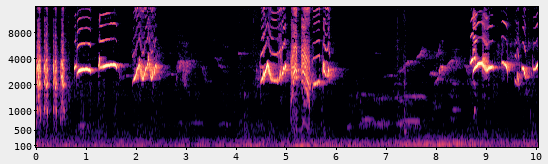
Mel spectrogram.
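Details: Oriental magpie-robin (kacer) singing 'gacor', full of rare learned phrases: bursts of chattering notes and bright whistles, each phrase a second or two long, with silent gaps between.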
